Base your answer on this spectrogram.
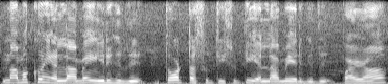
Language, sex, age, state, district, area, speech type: Tamil, female, 60+, Tamil Nadu, Tiruvannamalai, rural, spontaneous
